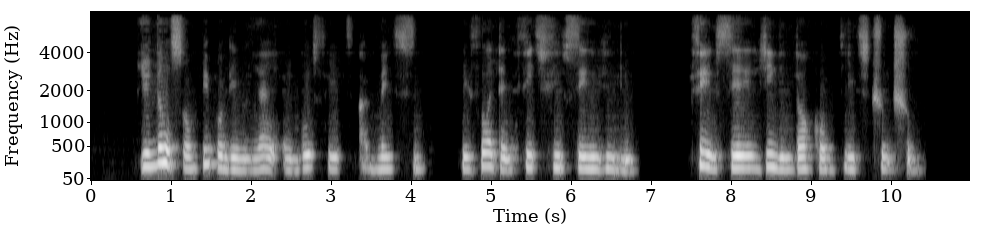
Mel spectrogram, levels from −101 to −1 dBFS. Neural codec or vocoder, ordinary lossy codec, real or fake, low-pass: codec, 16 kHz, 0.5 kbps, FunCodec, trained on Chinese and English, 25 frames a second; none; fake; 7.2 kHz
